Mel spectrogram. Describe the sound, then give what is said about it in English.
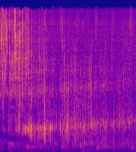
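Sangria is poured steadily into a chalice for a few seconds, a gurgling trickle with a rising hollow tone as the vessel fills; no one speaks. “Pour a little bit in the chalice I made out of one of my intern's skulls.”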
